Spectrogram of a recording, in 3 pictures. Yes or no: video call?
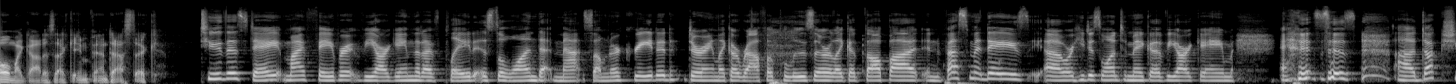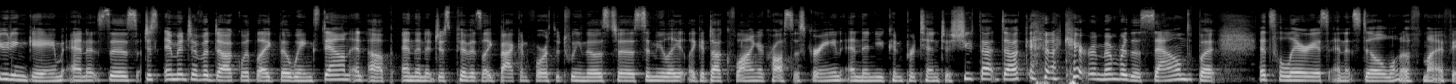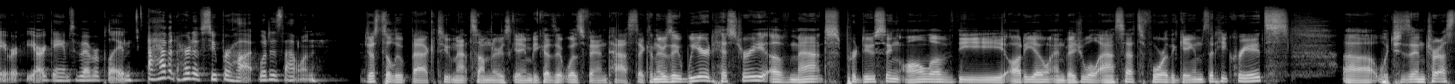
no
